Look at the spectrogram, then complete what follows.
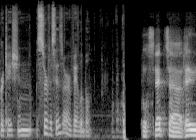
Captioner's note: speaking French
